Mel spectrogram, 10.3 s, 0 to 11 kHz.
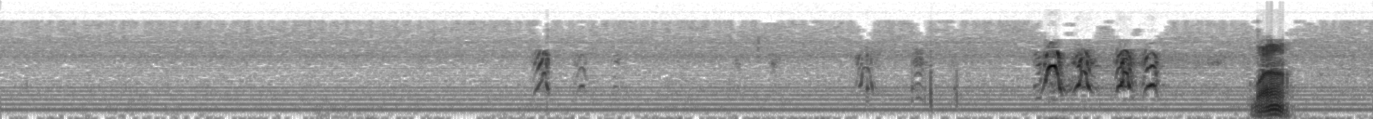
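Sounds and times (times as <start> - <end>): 
steady low electrical hum: 0.0 - 10.2
dog barking with strongly modulated pitch-varying voice: 4.0 - 4.7, 6.4 - 7.0, 7.8 - 8.8
speech: 9.4 - 9.7.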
